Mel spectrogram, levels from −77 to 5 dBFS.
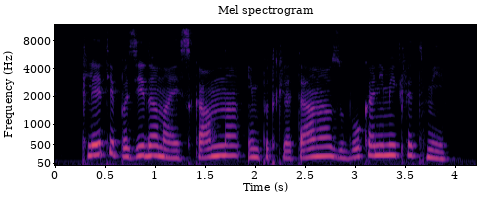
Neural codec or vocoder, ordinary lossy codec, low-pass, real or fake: none; none; 10.8 kHz; real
